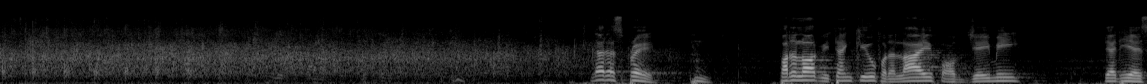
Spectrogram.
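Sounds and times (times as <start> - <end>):
audience applause welcoming a speaker at a Christian mission gathering: 0.0 - 5.9
speech: 5.9 - 7.2, 7.8 - 10.3, 11.0 - 11.4.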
